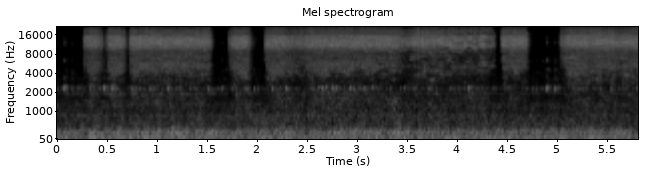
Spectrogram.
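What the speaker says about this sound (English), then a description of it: "we get my iWAD HPTH, the big spray gun. I'm just gonna kind of mist over the whole thing" Large spray gun misting paint over a 1/4-scale Hellboy figure during priming and red coats: a loud, steady airy hiss in long bursts, cut by a few brief pauses where the trigger is released.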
